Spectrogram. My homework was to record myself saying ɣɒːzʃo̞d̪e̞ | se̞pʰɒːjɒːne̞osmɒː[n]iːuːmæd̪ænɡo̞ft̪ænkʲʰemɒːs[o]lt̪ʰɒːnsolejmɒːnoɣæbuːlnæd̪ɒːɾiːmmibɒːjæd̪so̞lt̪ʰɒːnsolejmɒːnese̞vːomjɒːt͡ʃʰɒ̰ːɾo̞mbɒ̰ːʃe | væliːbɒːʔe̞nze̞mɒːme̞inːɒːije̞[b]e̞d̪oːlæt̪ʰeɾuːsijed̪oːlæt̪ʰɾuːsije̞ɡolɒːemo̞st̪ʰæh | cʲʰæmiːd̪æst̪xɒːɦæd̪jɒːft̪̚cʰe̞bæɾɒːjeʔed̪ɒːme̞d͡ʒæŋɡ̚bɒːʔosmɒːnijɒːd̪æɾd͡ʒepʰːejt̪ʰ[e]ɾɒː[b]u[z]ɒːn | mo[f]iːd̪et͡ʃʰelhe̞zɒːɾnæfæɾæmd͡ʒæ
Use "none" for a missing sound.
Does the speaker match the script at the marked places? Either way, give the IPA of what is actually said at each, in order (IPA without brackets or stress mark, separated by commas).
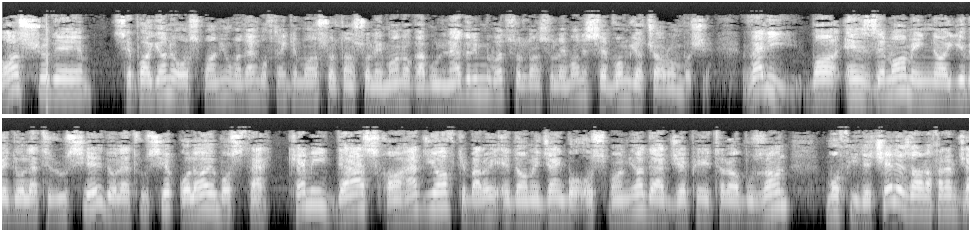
n, o, b, e, b, z, f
